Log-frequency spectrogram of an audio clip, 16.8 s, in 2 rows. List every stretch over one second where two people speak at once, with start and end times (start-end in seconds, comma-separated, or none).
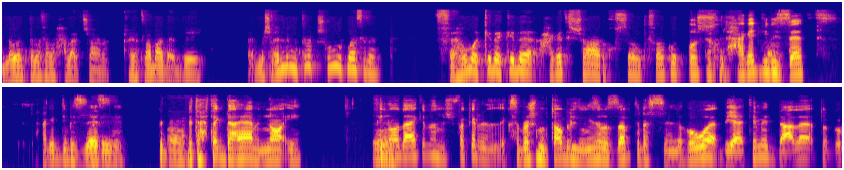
none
